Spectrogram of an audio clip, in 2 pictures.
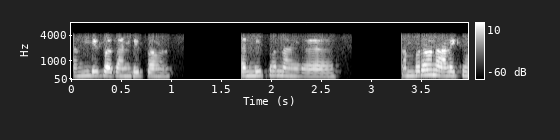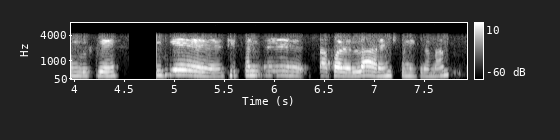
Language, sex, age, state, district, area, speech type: Tamil, female, 45-60, Tamil Nadu, Nilgiris, rural, conversation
